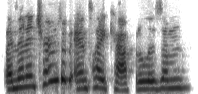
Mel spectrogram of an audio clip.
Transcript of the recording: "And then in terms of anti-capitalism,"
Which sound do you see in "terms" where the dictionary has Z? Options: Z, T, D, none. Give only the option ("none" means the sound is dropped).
Z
